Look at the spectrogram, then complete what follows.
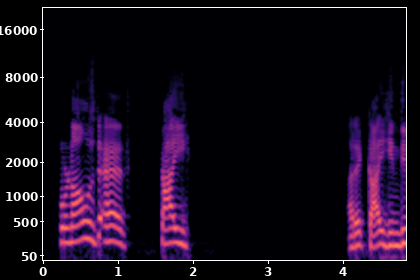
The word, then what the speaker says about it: chi: इसको प्रोनाउंस करते हैं, प्रोनाउंस्ड एज काई।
